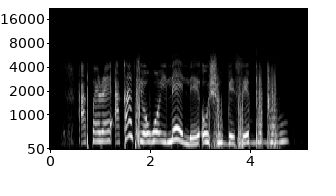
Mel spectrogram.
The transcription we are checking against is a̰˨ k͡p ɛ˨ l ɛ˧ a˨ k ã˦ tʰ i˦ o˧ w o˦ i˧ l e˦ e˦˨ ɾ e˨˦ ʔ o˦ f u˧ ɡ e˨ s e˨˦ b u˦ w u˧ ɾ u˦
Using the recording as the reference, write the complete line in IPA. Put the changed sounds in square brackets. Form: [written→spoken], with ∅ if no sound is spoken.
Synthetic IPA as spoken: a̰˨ k͡p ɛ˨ [l→ɾ] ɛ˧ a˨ k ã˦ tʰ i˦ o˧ w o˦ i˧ l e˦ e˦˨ [ɾ→l] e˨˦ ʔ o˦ [f→ʃ] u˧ [ɡ→ɡ͡b] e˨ s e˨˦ b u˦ [w→b] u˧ ɾ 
